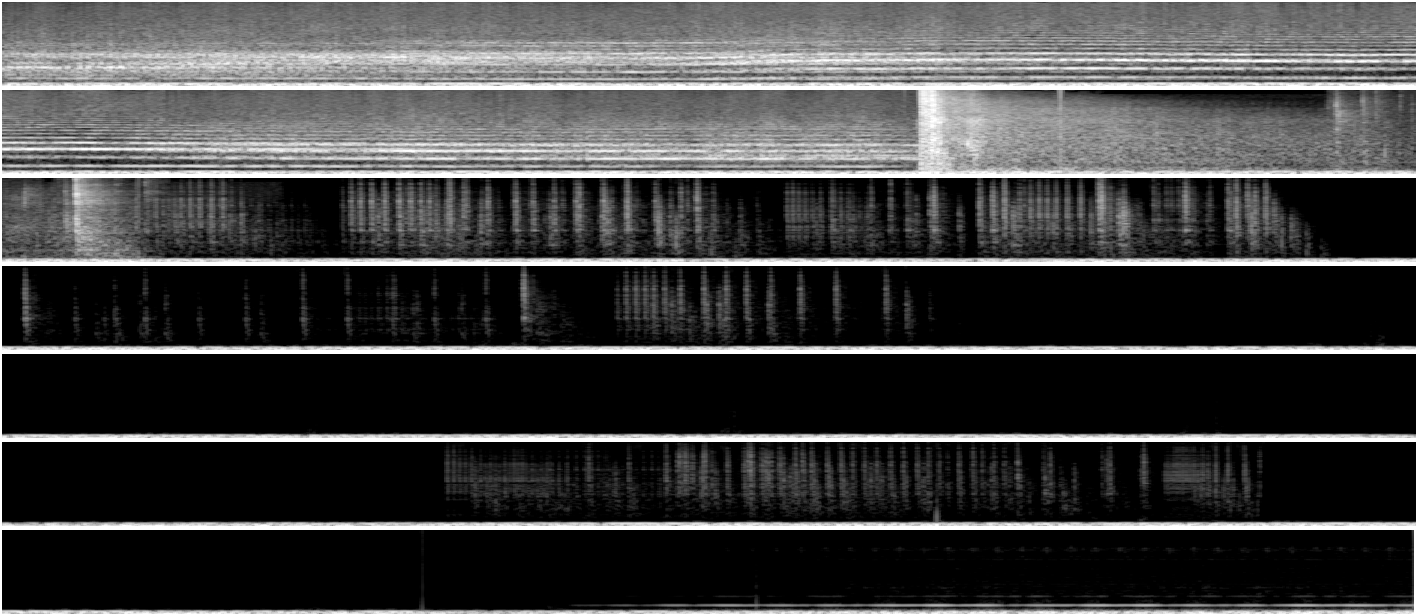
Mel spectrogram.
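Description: Film sound-design drone: a deep, steady low rumble throughout. Over the first eight seconds several wavering tones swell on top of it, then cut off with one sharp hit.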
